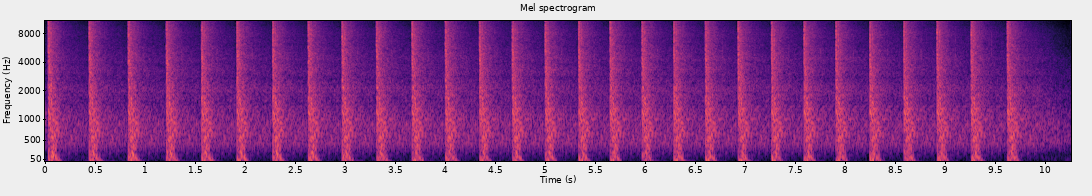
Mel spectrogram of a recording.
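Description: Glock 26 9mm pistol fired in one steady, fast string, about 27 shots at nearly three a second, each with a short ringing tail. It is a 31-round extended magazine being emptied, and the shots stop shortly before the end.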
